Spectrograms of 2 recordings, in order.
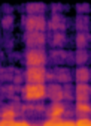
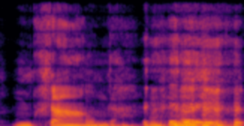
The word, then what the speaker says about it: Mhlanga: This is yes, it's because you sound like you from Umhlanga, bro. Yeah. No. It's not Umhlanga. It's not Umhlanga. It's Mhlanga. That's how you say it.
